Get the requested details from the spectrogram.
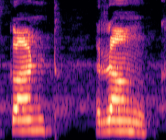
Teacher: अनुस्वार का उच्चारण करते समय हवा नाक से बाहर निकलती है।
